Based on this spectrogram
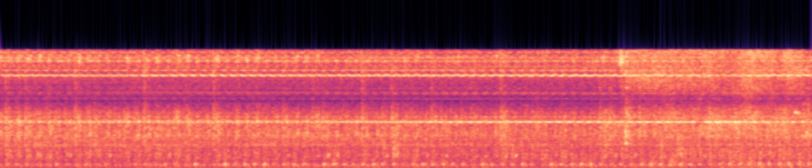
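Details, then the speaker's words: Side-door (front-load) washing machine during spin, loud constant rumbling clatter with rapid rattles about three per second; violent drum shaking traced to badly set feet. "penempatan kakinya yang salah sehingga menyebabkan getaran kayak diawal tadi kayak yang video dikirim oleh Orangnya tadi kita lihat di awal ya"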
